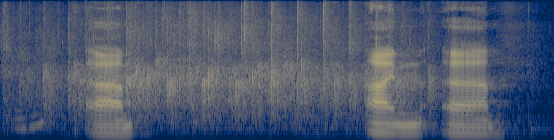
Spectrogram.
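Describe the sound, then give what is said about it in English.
Steady crowd applause for Bruce Sterling and Yasmina Tesanovic at an evening talk on art and AI, a dense patter of clapping for about five seconds, broken by three loud, pitched vocal bursts like cheers or whoops before fading out. “We can make a round of applause for them.”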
